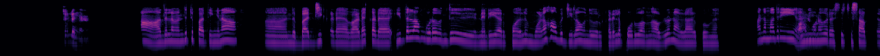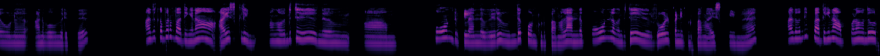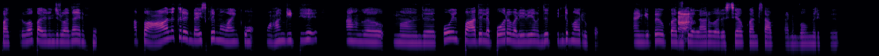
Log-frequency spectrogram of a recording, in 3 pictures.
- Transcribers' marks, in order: "ஆமா" said as "பாமா"; in English: "ரோல்"
- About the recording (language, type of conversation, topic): Tamil, podcast, உங்கள் ஊரில் உங்களால் மறக்க முடியாத உள்ளூர் உணவு அனுபவம் எது?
